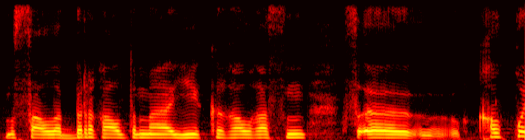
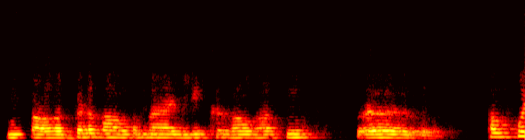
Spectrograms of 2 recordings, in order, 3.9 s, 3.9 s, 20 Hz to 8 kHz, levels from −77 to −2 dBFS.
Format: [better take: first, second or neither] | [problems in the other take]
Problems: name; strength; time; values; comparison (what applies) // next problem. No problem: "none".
first | noise reduction (neural mask model DeepFilterNet 3)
